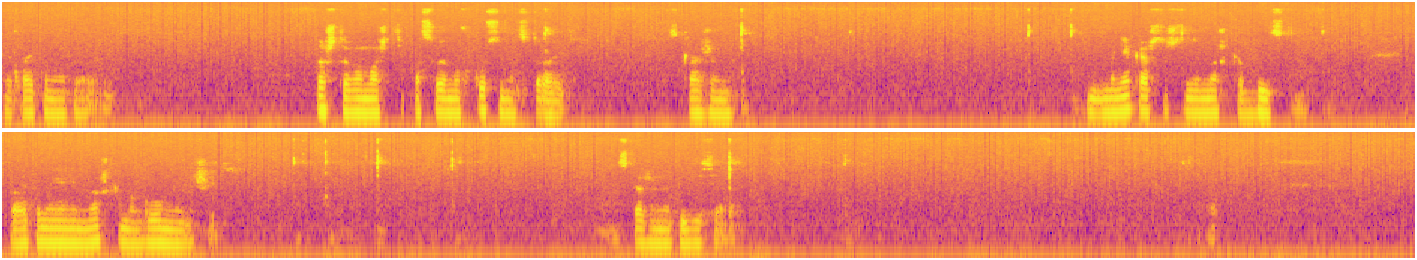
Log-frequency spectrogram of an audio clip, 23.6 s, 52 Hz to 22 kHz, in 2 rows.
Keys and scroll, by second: 9.1 0, 16.5 Right, 17.1 BackSpace, 17.7 Return, 18.4 BackSpace, 20.8 0.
